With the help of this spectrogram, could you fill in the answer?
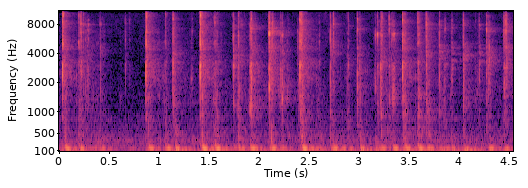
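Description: Rapid typing taps with long natural nails and fingertips on a full-size black plastic keyboard with hollow keys. Quick, bright clicks follow one another in a dense, uneven run, each dying away almost at once. A steady low hum runs underneath.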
